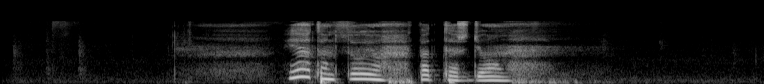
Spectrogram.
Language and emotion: Russian, sad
